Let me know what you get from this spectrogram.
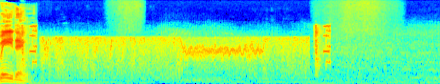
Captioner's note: commlink static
